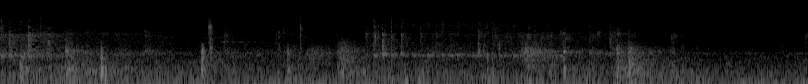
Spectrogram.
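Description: Dice rattle inside a cup.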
